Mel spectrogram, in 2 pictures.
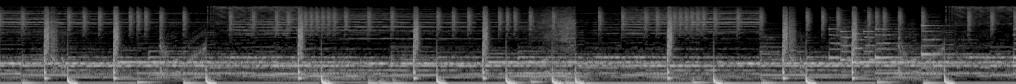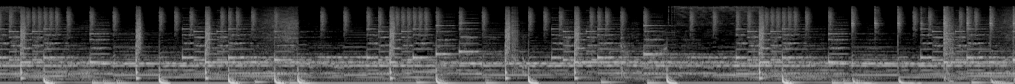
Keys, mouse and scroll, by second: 0.9 e, 1.4 click, 1.7-2.7 scroll, 2.7 scroll down 10, 2.7 o, 3.7 click, 4.0 scroll up 2, 4.3 e, 4.8 click, 6.4 ctrl+z, 7.1 click, 7.3 click, 7.5 click, 7.6 click, 8.1 right click, 9.4 click, 10.1 click, 10.2 click, 10.4 click, 10.8 right click, 12.1 click, 13.3 r, 15.7 Right, 16.3 click, 16.8 scroll down 1, 16.9-17.8 scroll up 3, 17.9 scroll up 1.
